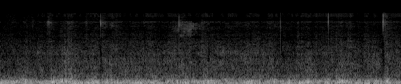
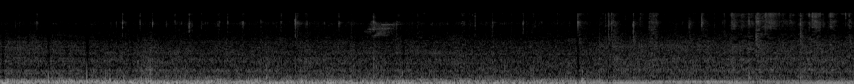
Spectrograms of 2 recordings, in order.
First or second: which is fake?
first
